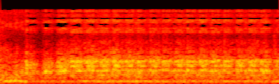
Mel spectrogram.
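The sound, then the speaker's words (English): A car engine cranks with a steady, labored churning that never catches and settles into running, because the coil wire to the distributor has been removed. It is loud, continuing for a few seconds with no voices. “It sounds like our culprits are having trouble starting Dennis's car.”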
